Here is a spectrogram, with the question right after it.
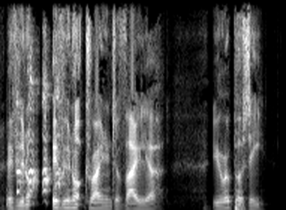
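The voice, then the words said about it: Imitates another person's voice. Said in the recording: “probably not his accent, but certainly in his tone of voice ... that's not a very good accent for him. He's got a bit of a Norfolk twang”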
